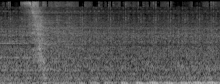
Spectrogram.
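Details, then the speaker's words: 2015 BMW X5 F15 N55 with lean (P0171) and misfire codes: steady idle with a faint high thin whine from the PCV valve that disappears when the cap is removed; torn PCV diaphragm leaking vacuum, valve cover also leaking oil. "As you can hear, there's a particular sound. It's coming from the PCV valve, and you can do a quick test."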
